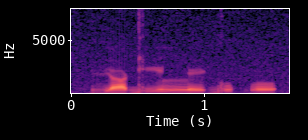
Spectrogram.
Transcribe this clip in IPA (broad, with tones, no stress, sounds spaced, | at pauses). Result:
vʲ a˨ ɡ i˦ lː e˨ ɡ u˦ ɓ o˨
